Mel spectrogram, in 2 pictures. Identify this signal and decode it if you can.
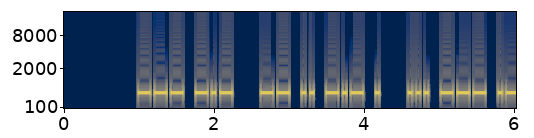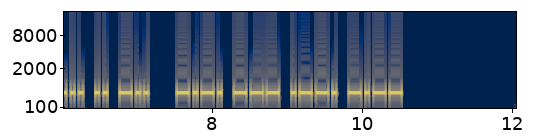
Morse code, heard as a keyed tone, about 22 wpm, 700 Hz. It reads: OK MIKE SOLID COPY
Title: Practice QSO - Exchange 3 - More Info - 22wpm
